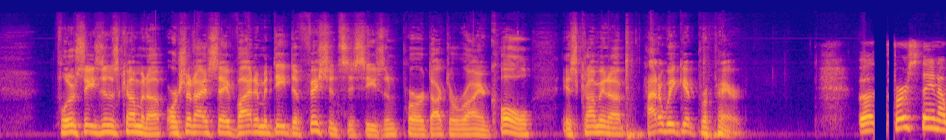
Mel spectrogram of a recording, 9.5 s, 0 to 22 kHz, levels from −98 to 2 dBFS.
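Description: Near the end, from 8.74 to 8.95 s, the speech breaks up into abrupt holes, the longest about 131 ms, with roughly 189 ms missing in all. It's likely a Bluetooth dropout: a burst of packets arrived too late, and playback resumes further along as though it never paused.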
